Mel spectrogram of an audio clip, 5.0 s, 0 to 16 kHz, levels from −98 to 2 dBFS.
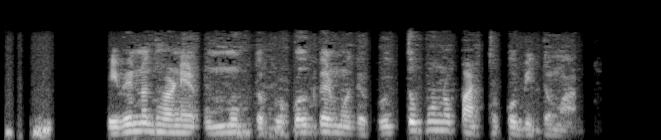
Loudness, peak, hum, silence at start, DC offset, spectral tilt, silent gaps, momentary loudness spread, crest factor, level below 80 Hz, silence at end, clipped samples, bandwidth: -23 LUFS; -4 dBFS; none; 0.05 s; under 0.1%; -6.5 dB/octave; 0.41-0.79 s; 11 LU; 20 dB; -56 dBFS; 0.65 s; under 0.1%; 7.8 kHz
